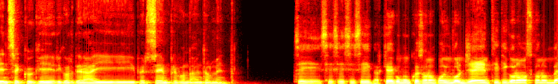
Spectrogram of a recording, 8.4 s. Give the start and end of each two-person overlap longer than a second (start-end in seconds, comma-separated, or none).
none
